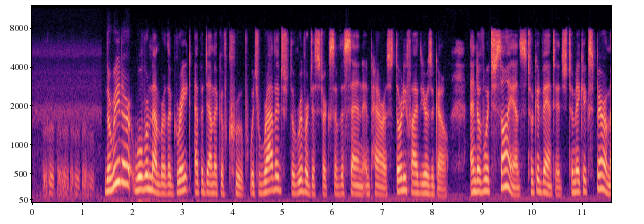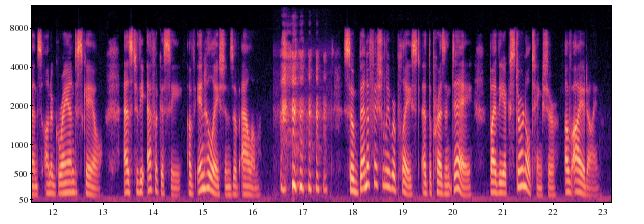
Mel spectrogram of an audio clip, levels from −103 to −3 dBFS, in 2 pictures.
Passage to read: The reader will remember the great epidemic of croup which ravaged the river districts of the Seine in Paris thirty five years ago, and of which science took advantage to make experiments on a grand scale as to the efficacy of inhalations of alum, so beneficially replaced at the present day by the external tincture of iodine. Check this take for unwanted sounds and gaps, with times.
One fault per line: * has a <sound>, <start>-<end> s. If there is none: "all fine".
* has a laugh, 0.2-1.3 s
* has a laugh, 16.5-17.5 s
